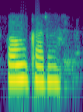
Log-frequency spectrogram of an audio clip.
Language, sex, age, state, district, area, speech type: Maithili, female, 45-60, Bihar, Araria, rural, conversation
